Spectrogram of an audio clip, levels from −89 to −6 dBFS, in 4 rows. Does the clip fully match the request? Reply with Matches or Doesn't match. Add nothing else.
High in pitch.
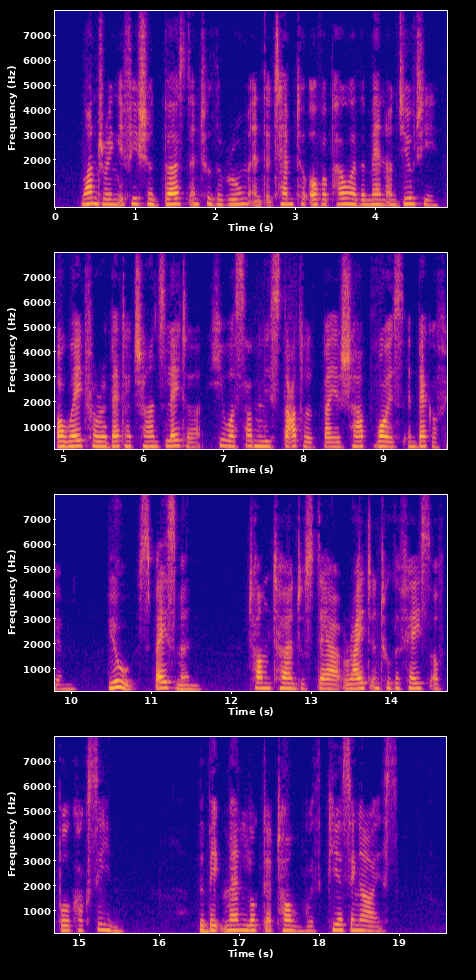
Matches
